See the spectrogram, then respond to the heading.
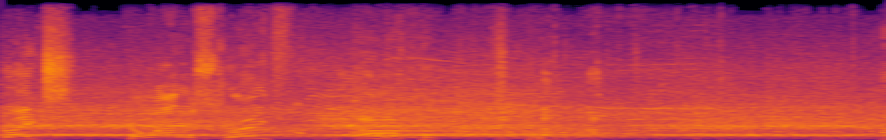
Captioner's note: laughs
